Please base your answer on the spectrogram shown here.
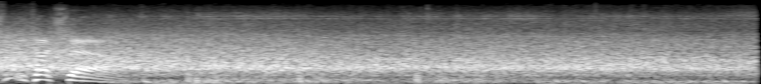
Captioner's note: cheering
